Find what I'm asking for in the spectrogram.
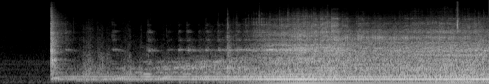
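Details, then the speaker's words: AC condenser fan after replacing a bad contactor (240 V supply, thermostat on): after a moment of quiet the fan clicks on and spins up to a smooth, steady motor hum. "And I assume you guys hear that. It's running."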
